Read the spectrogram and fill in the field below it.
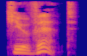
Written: cuvette

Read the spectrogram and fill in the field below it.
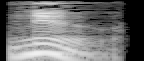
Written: gnu

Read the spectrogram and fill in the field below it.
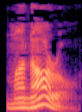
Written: monaural

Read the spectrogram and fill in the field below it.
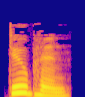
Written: dubhan

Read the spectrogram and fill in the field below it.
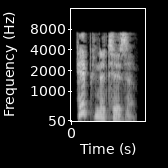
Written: hypnotism

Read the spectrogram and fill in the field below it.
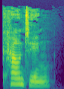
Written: counting

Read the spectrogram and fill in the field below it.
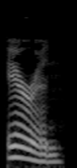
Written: errin

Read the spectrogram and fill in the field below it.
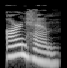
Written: Arnhem

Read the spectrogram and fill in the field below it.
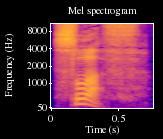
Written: slough

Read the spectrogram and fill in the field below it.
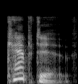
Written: captive

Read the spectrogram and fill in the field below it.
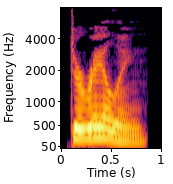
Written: derailing

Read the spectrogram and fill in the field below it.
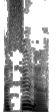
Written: asuna

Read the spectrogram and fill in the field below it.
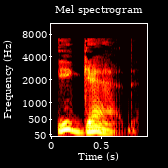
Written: egad

